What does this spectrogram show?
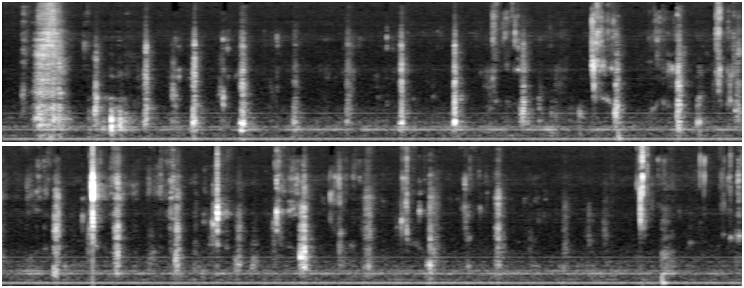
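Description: A person chewing a mouthful of steamed beef tripe close to the microphone: a string of faint, irregular mouth clicks, one or two a second.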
